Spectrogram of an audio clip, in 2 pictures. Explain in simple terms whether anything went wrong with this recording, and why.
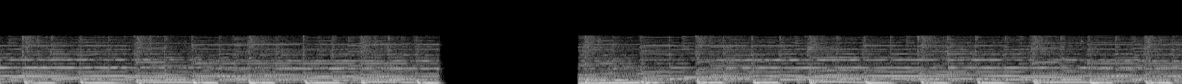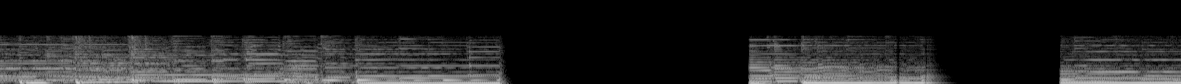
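Yes, the sound cuts out three times, most likely from a long network dropout: at 4.38 to 5.80 s, 16.82 to 19.33 s, and 21.10 to 22.44 s. Each time, a brief fading buzz gives way to silence, and the sound returns with that stretch lost.

Just before the last cut-out, from 20.57 to 21.10 s, there is repeated packet loss, which gives a choppy, robotic sound. Seven tiny holes, the longest about 39 ms, are patched over, about a third of that half-second. Unlike a dropout, the sound stutters rather than going quiet.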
